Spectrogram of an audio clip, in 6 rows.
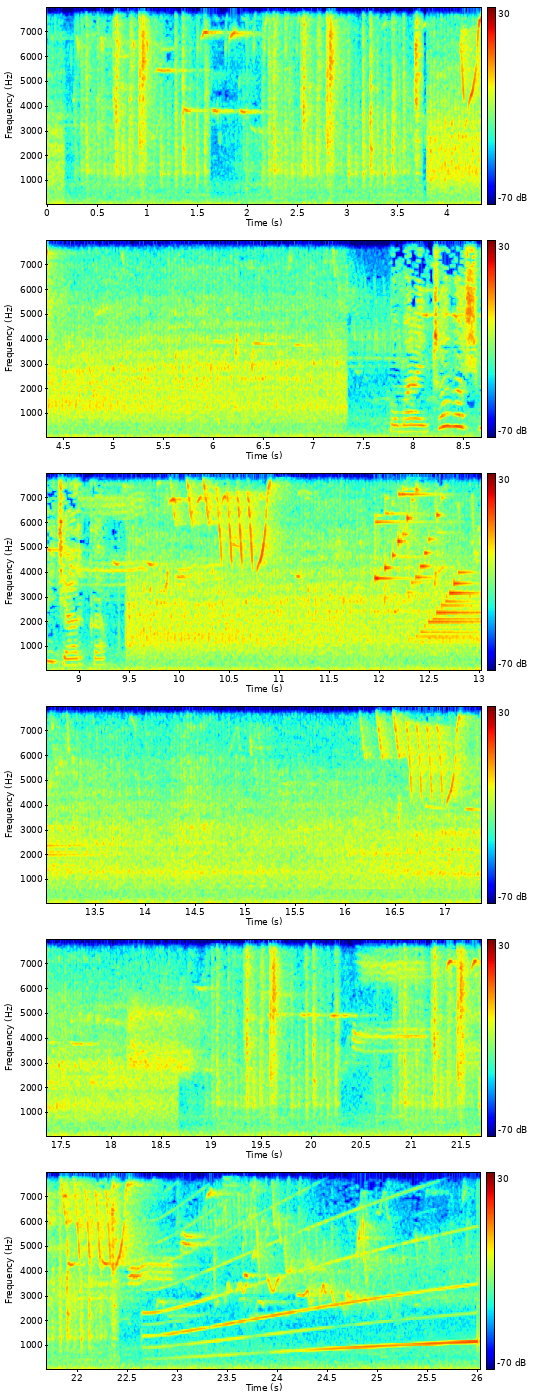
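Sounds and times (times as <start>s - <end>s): cartoon truck engine rumble: 0.0s - 26.0s
siren rising in pitch: 22.5s - 26.0s.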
